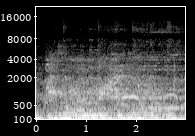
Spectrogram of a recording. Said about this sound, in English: Oh my gosh. This is such an overwhelming experience. There's just so many people, and they're all like stomping in time to this very loud drum.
